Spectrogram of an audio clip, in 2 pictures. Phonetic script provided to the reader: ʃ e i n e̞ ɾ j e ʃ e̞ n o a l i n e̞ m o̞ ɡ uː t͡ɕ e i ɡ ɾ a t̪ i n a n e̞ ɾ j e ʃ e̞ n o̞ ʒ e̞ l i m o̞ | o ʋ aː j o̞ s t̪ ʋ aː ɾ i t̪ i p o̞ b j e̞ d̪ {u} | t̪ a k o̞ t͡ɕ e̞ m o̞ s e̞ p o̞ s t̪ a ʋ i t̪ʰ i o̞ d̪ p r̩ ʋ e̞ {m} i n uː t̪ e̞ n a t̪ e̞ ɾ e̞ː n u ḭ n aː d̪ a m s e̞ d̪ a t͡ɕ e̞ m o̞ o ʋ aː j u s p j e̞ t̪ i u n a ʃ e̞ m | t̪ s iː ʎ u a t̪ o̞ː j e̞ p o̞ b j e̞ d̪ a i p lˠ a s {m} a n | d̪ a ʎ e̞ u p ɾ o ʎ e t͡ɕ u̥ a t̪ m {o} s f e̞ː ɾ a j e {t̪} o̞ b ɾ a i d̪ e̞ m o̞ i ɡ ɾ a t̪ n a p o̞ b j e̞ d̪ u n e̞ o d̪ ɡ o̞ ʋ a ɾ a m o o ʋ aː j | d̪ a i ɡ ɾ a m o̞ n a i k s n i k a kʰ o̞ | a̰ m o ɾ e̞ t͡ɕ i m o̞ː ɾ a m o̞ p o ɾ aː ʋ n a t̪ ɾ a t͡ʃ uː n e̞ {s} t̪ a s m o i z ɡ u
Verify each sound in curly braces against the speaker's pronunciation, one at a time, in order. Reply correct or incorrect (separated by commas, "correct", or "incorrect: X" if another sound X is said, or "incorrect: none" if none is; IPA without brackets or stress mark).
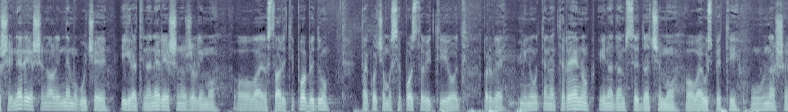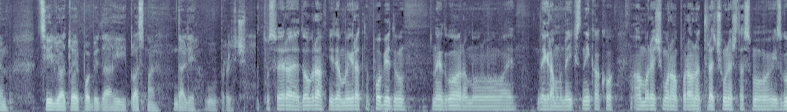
correct, correct, correct, correct, incorrect: d̪, incorrect: ʃ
